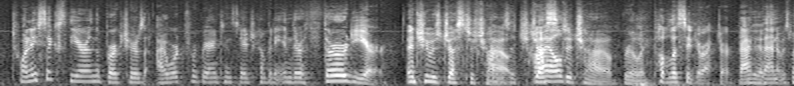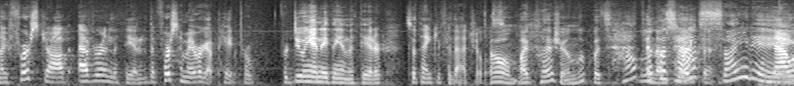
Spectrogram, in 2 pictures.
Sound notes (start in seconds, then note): none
